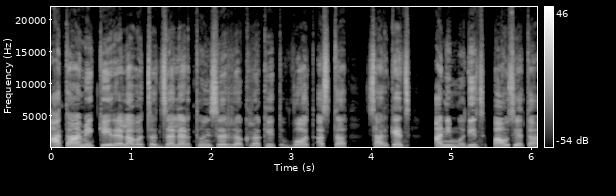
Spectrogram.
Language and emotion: Goan Konkani, neutral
